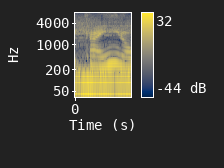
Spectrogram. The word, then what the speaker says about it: Chaino: Although it's spelled Chaino, but Caino, and he's born in Philadelphia.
